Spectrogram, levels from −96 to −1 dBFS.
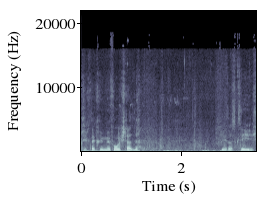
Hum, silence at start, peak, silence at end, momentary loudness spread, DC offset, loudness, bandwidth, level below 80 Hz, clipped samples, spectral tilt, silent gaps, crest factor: none; 0 s; -8 dBFS; 0 s; 18 LU; under 0.1%; -25 LUFS; 18 kHz; -38 dBFS; under 0.1%; -6 dB/octave; none; 16 dB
